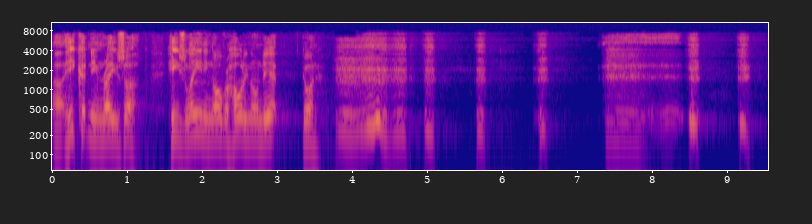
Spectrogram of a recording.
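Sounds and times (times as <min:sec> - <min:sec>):
speech: 0:00.0 - 0:05.9, 0:06.5 - 0:06.7
person imitating labored rasping gasps of a man with lung cancer: 0:03.8 - 0:09.5.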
